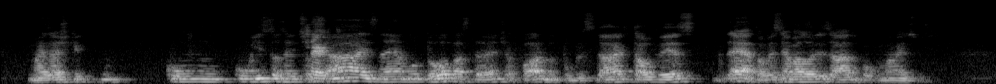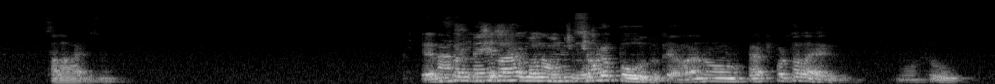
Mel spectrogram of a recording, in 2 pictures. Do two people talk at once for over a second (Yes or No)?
Yes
